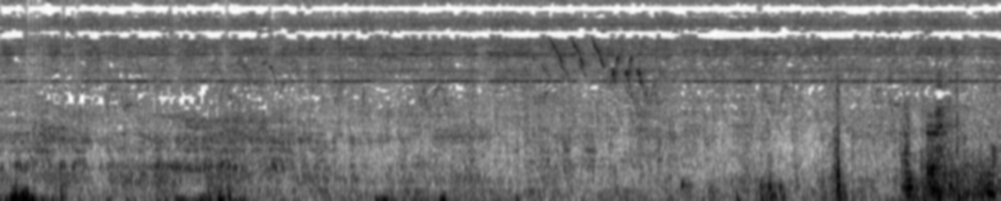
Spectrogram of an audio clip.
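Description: Quiet outdoor ambience on open water: a low rumble, a faint steady high insect tone, a quick run of high descending chirps about halfway through, and a single sharp click a little after eight seconds.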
